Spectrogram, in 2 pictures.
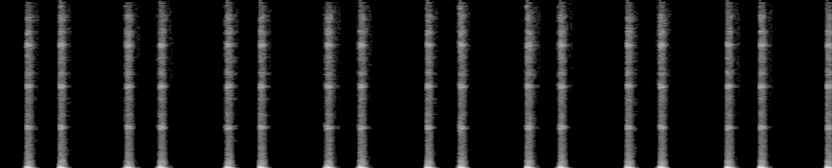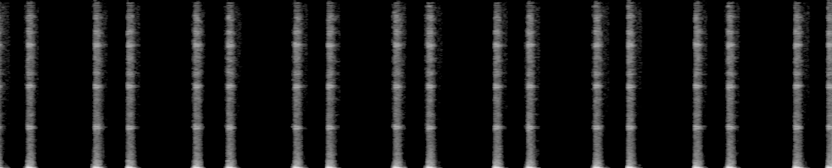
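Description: Slow heartbeat sound effect: pairs of low thumps, lub-dub, about one beat a second, steady and even.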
